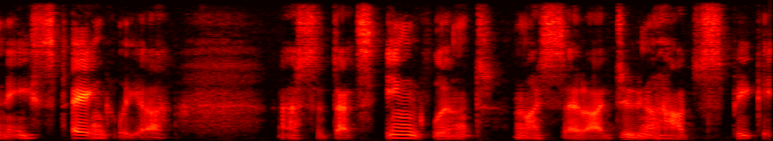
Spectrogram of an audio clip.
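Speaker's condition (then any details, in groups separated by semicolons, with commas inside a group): Cerebral palsy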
